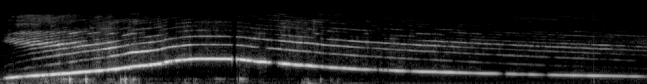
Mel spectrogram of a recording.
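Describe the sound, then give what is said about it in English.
A singer's voice imitates a siren in a vocal exercise, a smooth continuous glide that climbs steadily in pitch for about two seconds and then slides slowly back down, loud and sustained, with a few soft low knocks early on. “that's definitely a siren. Yeah, yeah, yeah. So that's a siren.”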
